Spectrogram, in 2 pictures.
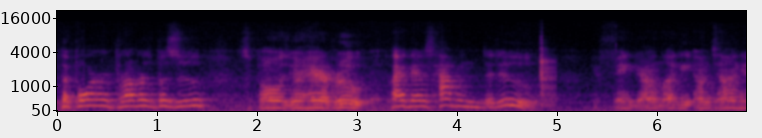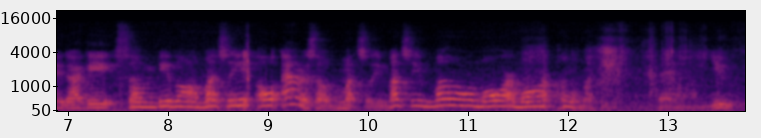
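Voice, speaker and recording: A man's voice: a little high, big pitch swings, a little slow, darkish tone. A man doing the Cat in the Hat, bouncy. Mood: playful. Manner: sing-song, bouncy, swooping delivery. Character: playful mischievous male cartoon cat storyteller. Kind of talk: rhyming storybook reading. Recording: roomy echo, faint hiss.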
